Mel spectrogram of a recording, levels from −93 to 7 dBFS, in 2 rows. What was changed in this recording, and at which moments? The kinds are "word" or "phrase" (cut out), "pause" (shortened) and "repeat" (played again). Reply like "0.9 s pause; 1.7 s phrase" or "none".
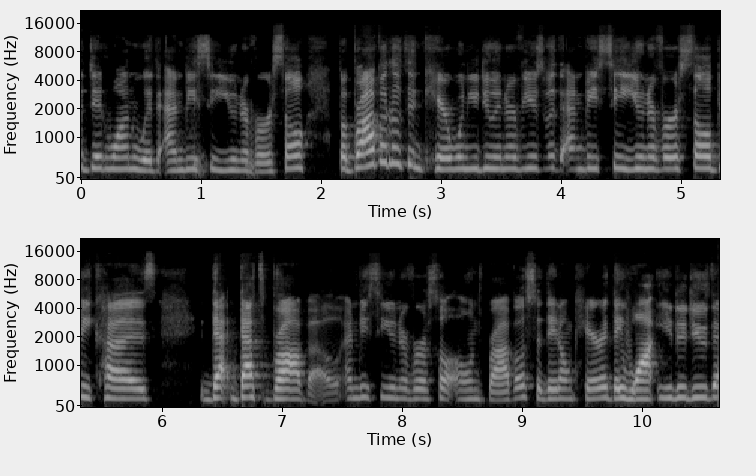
none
